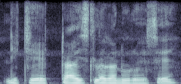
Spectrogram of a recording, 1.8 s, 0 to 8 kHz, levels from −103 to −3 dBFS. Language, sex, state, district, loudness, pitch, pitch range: Bengali, male, Assam, Hailakandi, -19 LUFS, 140 Hz, 135-145 Hz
